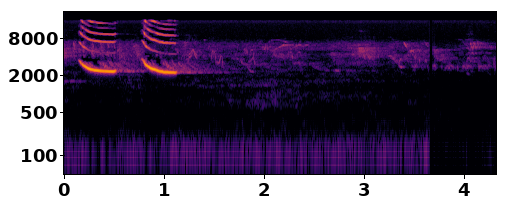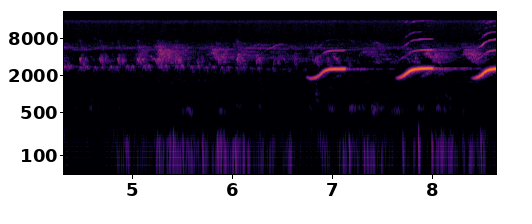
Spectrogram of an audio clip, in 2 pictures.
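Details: Wild campo troupial (corrupião) from Brazil: two loud upslurred whistles open, then a quiet pause with distant faint chirps, before three more rising whistled notes return near the end.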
